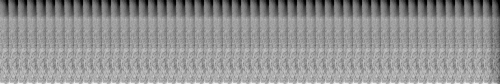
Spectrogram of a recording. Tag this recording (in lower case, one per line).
explosion
gunshot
